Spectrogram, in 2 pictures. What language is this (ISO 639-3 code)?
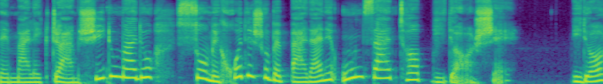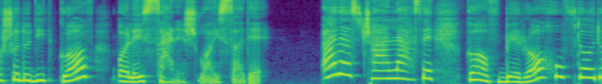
fas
